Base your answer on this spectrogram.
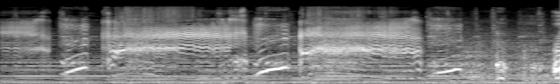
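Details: A newborn cries in repeated rising and falling wails with short breaks between them, over background music: ordinary infant crying.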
